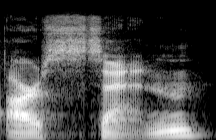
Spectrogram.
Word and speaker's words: Arsène: You think it is spelled, but it's pronounced Arsène.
